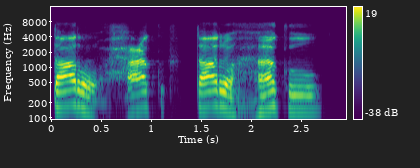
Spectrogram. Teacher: ہا کو حلق سے نکالیں گے، قاف ہے ہی موٹا، اگر اوپر پیش ہے تو وہ موٹا پڑا جائے گا، تر حق، تر حقو، پڑھیں تر حقو تارہقو۔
